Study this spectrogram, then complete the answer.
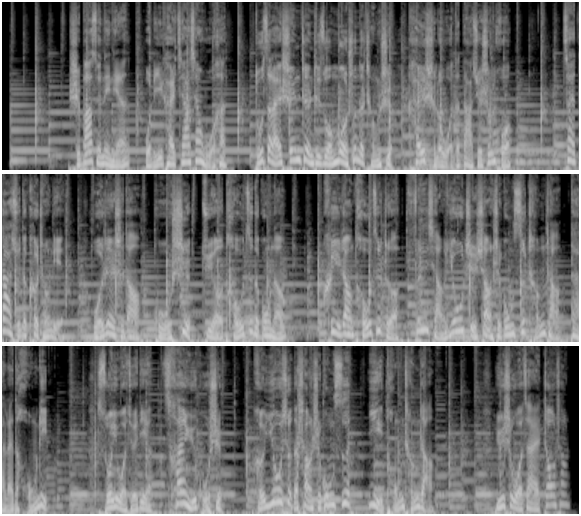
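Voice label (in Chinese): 男国大音-年轻活力自然MG动画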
